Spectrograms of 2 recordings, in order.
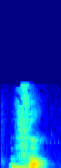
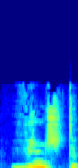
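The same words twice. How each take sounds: First: "Vingt" said "vɛ̃", a nasal vowel, no G or T; just a nasal "vɛ̃" and stop; correct pronunciation. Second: "vingt" as "vinʒt", with an I, a G and a T; wrong pronunciation. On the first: Teacher gives students the right form, nasal vowel only. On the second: Teacher mocks a spelled-out mistake for learners, letters sounded. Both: Shown as a demonstration. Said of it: "je ne dis pas".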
